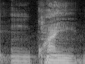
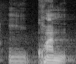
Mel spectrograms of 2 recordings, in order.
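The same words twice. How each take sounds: First: Nkwan said as n-kwine, nasal end; Twi ein ending. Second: Said in the usual way. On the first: Shown as a demonstration. Teacher says the Twi word for soup. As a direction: Nkwan rhymes with mine. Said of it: "and I say".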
